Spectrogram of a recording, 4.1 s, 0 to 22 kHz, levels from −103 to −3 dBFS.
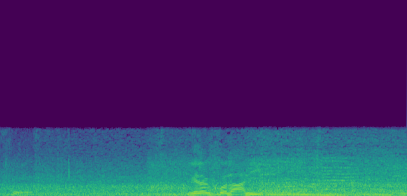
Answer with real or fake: real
